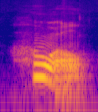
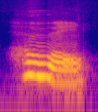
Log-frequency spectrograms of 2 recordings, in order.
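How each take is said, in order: Both takes have the same delivery.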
